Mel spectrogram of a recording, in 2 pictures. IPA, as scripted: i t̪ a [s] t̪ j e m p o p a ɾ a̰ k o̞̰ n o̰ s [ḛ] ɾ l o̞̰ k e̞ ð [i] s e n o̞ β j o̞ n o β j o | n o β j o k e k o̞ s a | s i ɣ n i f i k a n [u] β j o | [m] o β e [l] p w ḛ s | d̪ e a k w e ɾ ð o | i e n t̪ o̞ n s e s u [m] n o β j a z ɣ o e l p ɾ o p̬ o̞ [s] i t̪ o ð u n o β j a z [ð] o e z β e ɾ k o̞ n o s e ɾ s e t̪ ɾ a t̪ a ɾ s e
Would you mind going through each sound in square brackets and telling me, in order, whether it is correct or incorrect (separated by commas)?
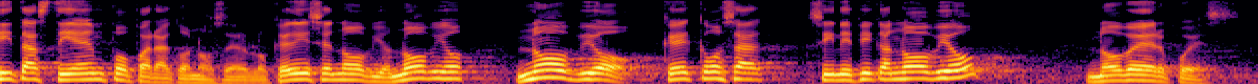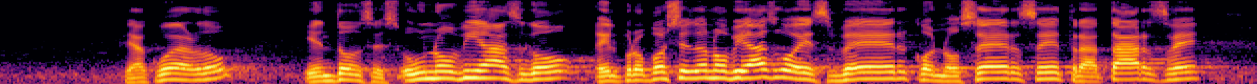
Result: correct, correct, correct, incorrect, incorrect, incorrect, incorrect, correct, incorrect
